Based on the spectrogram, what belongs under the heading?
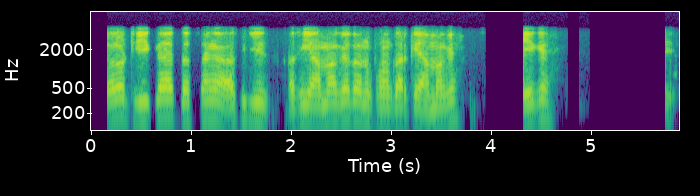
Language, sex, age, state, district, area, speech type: Punjabi, male, 18-30, Punjab, Shaheed Bhagat Singh Nagar, urban, conversation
